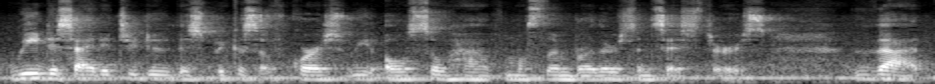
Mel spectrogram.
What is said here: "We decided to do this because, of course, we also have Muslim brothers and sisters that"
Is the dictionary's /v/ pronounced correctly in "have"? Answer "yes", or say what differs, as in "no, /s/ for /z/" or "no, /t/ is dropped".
yes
